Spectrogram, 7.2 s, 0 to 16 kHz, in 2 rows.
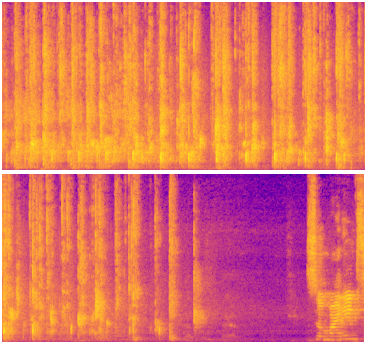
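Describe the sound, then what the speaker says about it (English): Audience applause for panelists at a Greentown Labs battery panel in March 2017: brisk, crowded clapping for about five seconds that fades to silence, then a voice begins speaking. "give them a warm round of applause"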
